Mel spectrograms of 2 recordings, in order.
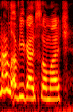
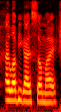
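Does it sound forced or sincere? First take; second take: sincere; forced. First: It sounds sincere and natural. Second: It sounds forced, like a hostage speaking.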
